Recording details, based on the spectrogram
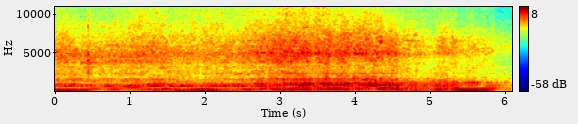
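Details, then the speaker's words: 1970 GTX 440 V8 on the dyno before rebuild, fully warmed, full-throttle pull: deep even roar, steady clean note, no knocks or misses; 390.5 hp at 5,000 rpm, peak torque 484.4 at 3,300 rpm; healthy. "At 5,000 RPM, we just pulled out 390.5 horsepower, and our maximum torque right now is at 484.4 at 3,300 RPM."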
